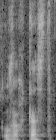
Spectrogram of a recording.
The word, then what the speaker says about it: OVRKST: enfin O-V-R-K-S-T, mais on va dire que ça se prononce Overcast, il manque des voyelles,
